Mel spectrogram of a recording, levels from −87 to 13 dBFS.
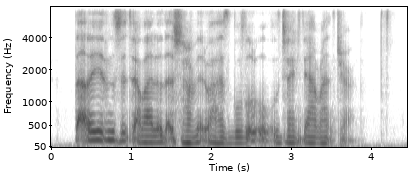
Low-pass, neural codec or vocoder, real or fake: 7.2 kHz; autoencoder, 22.05 kHz, a latent of 192 numbers a frame, VITS, trained on many speakers; fake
